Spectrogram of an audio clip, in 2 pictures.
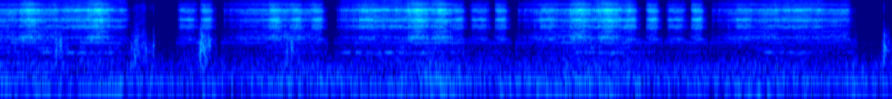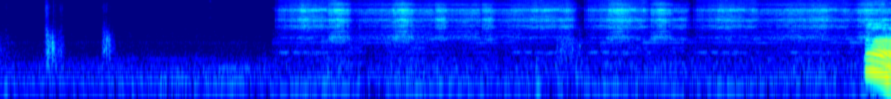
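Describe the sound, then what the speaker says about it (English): A grinder in Occupy Mars grinds away at a burst tank, a continuous mechanical whirring and ratcheting that runs for long stretches, cuts out briefly near the middle and then resumes, moderately quiet. "this burst tank is gonna take forever to grind"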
